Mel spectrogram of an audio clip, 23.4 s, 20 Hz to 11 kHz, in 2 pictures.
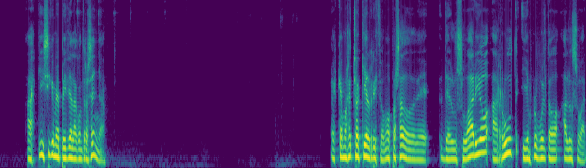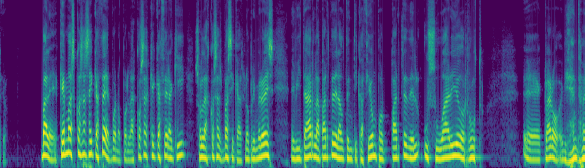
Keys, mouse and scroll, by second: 1.2-6.5 typing, 15.2-17.2 scroll down 1, 17.2-20.7 scroll down 1, 20.7-23.4 scroll down 1.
